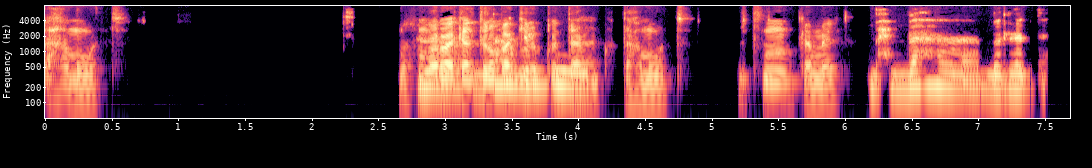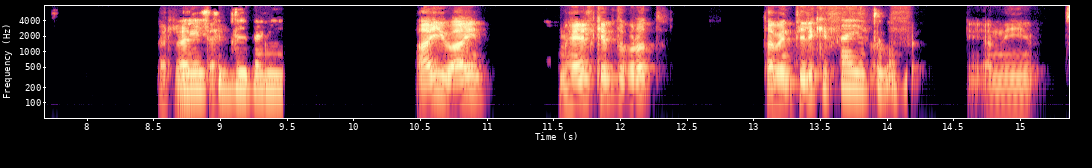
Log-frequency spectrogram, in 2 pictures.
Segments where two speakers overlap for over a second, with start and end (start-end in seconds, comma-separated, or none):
2.8-4.1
